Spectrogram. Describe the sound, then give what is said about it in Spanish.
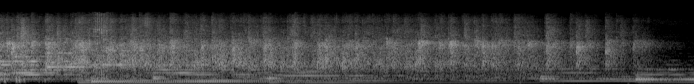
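A church audience applauds for the king steadily for several seconds, a dense wash of many clapping hands over sustained low keyboard chords, thinning slightly toward the end. “Aleluya, dale un aplauso al rey.”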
